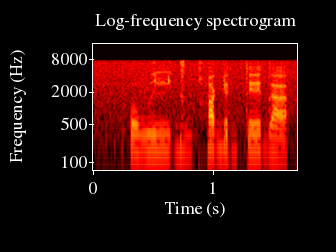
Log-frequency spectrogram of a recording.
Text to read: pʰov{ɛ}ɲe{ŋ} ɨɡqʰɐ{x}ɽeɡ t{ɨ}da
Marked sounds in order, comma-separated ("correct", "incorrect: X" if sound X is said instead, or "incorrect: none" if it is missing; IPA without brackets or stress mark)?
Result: incorrect: ɨ, incorrect: ɡ, incorrect: ɡ, incorrect: e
